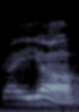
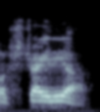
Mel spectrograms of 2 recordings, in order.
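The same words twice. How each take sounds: First: "Australia" cut down to "Straya"; shortened form. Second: Said in the usual way. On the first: Shown as a demonstration. Guest checking the slang word, "Australia" said short as "Straya". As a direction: say "Australia" with its first syllable dropped. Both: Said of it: "It was an abbreviation".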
